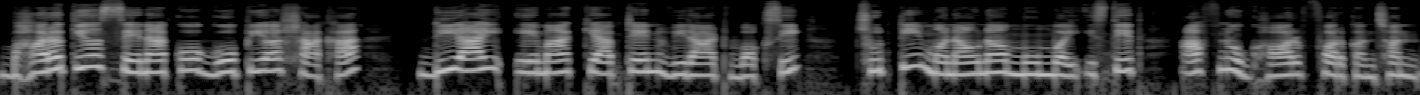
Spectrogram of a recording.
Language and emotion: Nepali, neutral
